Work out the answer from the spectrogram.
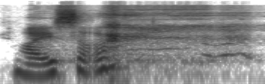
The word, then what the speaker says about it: Kaisar: I really love how the subtitles, yeah, how they say pronounced Kaisar. Pronounced Kaisar.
